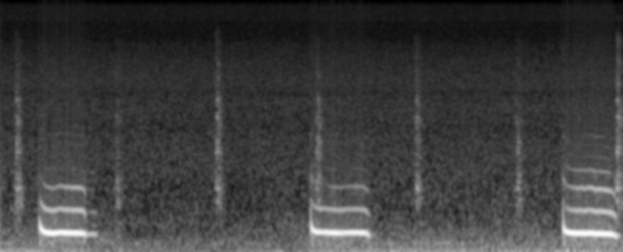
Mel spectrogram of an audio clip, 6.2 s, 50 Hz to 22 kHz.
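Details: A sleeping cat snores gently in a quiet room, with soft, whistly squeaks on each breath at about 22 breaths a minute.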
